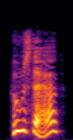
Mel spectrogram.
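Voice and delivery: high, nervous call through the door. A narrator's reading. Mrs Weasley at night, calling through the door nervously. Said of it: "said a nervous voice".

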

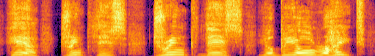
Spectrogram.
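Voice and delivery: high, urgent coaxing; desperate. A narrator's reading. Harry coaxes the professor to drink, desperately. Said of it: "said Harry desperately".

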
